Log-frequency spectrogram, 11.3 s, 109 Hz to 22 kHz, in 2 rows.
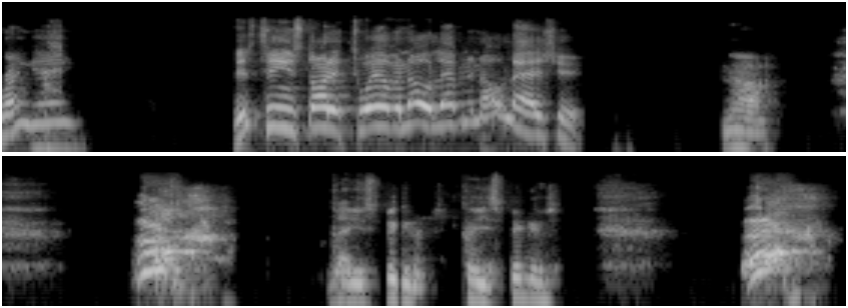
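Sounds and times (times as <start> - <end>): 
speech: 0.0 - 0.6, 1.5 - 4.0, 4.8 - 5.8, 6.5 - 7.1, 7.8 - 9.9, 10.6 - 11.2
breathy intake before a sneeze: 5.5 - 6.1, 9.6 - 10.2
loud sneeze: 6.5 - 7.2, 10.6 - 11.2.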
